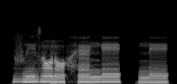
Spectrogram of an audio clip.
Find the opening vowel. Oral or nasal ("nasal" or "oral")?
nasal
